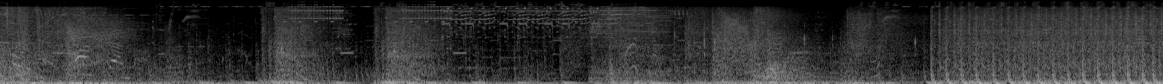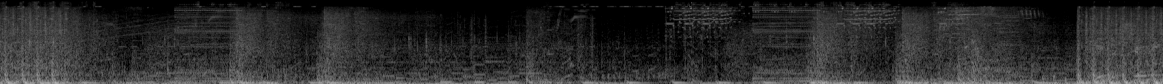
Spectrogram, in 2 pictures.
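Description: Bursts of gunfire and crashing impacts pound through a firefight in the video game Pragmata, rapid volleys repeating in uneven clusters with brief gaps and whooshes between them, loud and dense throughout.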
